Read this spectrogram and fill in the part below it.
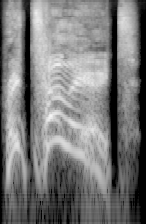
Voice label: Male Human Trigger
